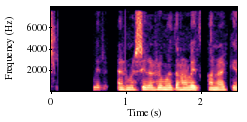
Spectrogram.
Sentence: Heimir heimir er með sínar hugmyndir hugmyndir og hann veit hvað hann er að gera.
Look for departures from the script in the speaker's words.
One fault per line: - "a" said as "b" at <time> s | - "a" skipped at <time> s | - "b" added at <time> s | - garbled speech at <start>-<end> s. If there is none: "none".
- "heimir" skipped at 0.7 s
- "hugmyndir" skipped at 1.7 s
